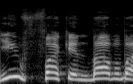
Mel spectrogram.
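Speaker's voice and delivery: mock, shrill, pitched-way-up teasing yell. Retelling how Bob started yelling at him while joking around: imitating Bob yelling. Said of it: "he started, like, like, yelling".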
